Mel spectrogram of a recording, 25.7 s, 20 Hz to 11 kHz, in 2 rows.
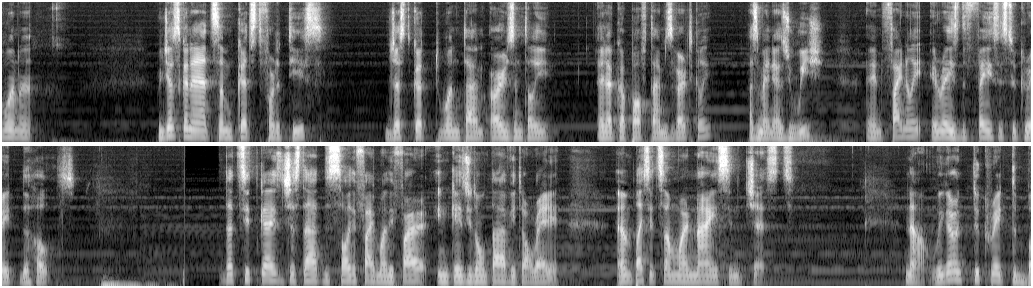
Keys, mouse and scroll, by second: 3.5-4.3 middle drag, 4.9 KP_1, 5.0 z, 5.3 Tab, 5.9 ctrl+r, 7.8 ctrl+z, 7.8 ctrl+Tab, 8.9 Tab, 9.0 Tab, 9.1 ctrl+r, 9.6 a, 9.9 ctrl+r, 10.5 ctrl+Tab, 11.1 ctrl+r, 11.5 ctrl+Tab, 13.4 Delete, 14.9 ctrl+Tab, 15.9 s, 16.3 r, 19.0 middle drag, 19.3 s, 20.3 KP_1, 21.9 click.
